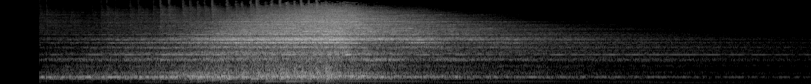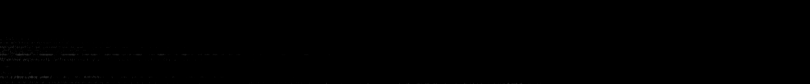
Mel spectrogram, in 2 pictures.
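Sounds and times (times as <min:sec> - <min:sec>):
22-inch crash cymbal roll: 0:00.4 - 0:07.8.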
